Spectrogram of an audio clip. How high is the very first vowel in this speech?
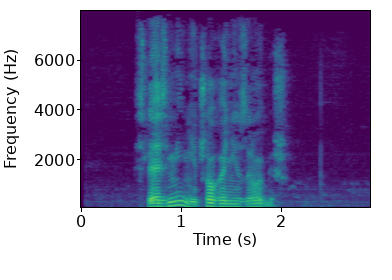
low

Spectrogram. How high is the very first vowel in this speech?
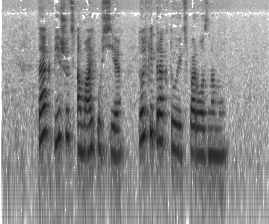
low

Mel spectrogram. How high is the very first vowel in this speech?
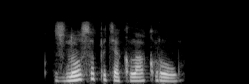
mid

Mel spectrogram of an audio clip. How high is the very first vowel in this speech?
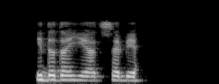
high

